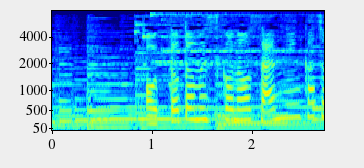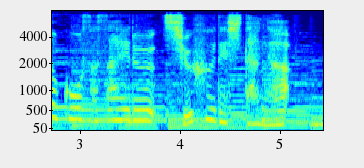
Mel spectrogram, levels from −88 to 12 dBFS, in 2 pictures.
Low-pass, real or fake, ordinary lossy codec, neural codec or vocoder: 7.2 kHz; real; none; none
